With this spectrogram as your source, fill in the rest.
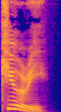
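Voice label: "curie", British English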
